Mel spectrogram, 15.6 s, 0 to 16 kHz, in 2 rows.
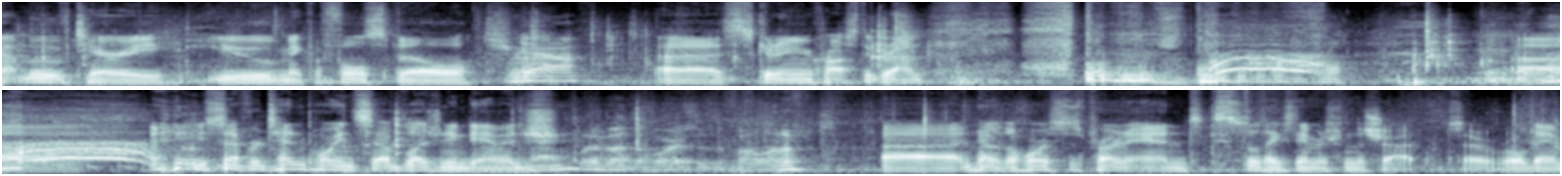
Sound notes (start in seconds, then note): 7.6 screams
